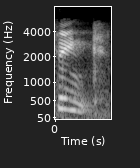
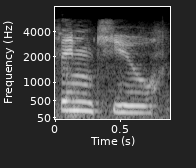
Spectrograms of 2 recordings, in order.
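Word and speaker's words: ThinQ: A LG G7 Think, although I keep calling it a Thin Q, because it's Think, but it's spelled Thin, and then a capital Q.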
